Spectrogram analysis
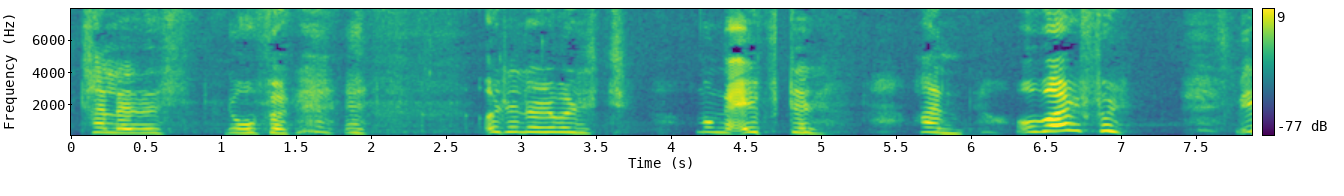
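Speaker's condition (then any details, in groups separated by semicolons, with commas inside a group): Dyskinetic cerebral palsy; dyskinetic form, severe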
